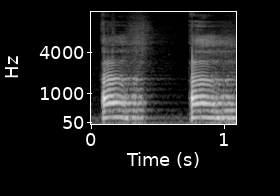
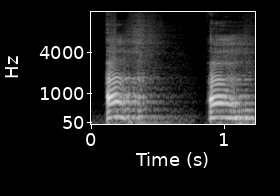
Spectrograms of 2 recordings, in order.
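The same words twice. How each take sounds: Both takes have the same delivery.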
